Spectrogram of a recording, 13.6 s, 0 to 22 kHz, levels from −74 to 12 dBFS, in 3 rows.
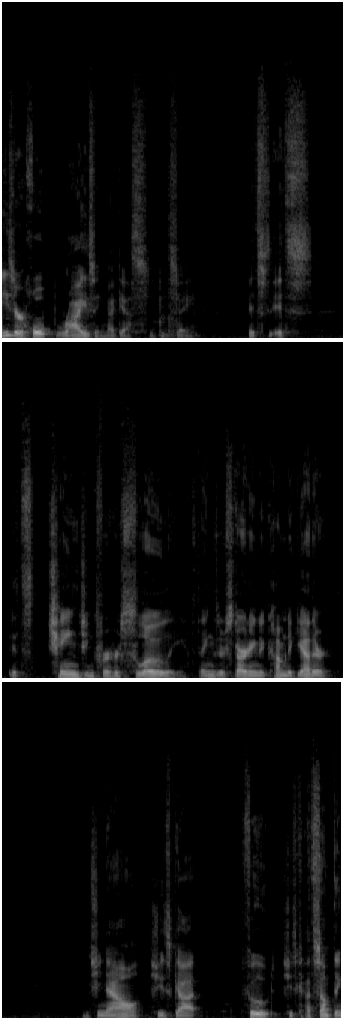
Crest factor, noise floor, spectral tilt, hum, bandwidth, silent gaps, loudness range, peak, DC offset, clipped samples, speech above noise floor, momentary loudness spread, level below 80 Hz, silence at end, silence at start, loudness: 22 dB; -67 dBFS; -4 dB/octave; none; 18.5 kHz; none; 9 LU; -10 dBFS; under 0.1%; under 0.1%; 35 dB; 17 LU; -66 dBFS; 0 s; 0 s; -32 LUFS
